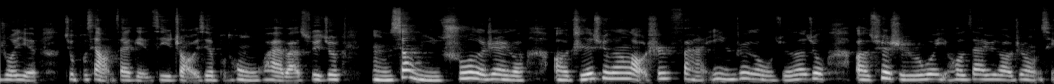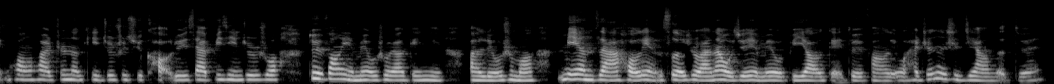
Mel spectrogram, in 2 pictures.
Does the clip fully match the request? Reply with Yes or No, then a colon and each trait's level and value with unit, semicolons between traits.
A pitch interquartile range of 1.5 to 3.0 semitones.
Yes: average, 2.7 semitones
